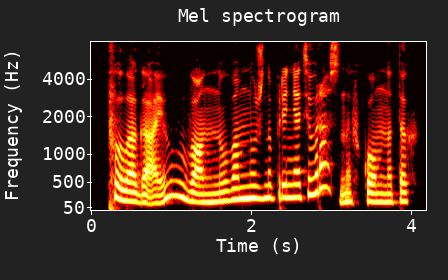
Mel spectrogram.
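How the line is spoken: Mocking question. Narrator (Russian): насмешливо спросил он, вторя словам Пенни

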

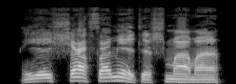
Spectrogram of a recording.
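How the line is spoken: Hissing reply. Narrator (Russian): прошипел ей в ответ лихорук

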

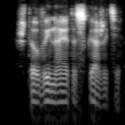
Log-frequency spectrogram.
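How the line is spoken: Icy voice. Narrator (Russian): обратилась Маргарет к Дагвилару все тем же ледяным голосом

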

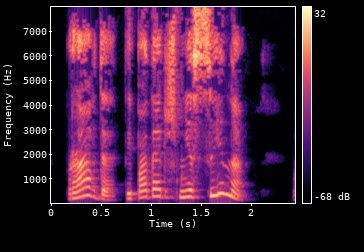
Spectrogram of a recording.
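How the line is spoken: Exclamation. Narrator (Russian): воскликнул

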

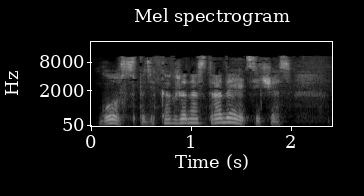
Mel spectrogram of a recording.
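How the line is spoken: Muttering. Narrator (Russian): пробормотал он

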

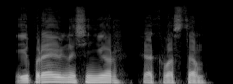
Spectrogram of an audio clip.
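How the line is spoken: Pleased chuckle. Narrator (Russian): довольно хохотнул блондин

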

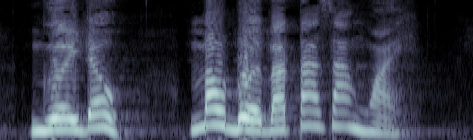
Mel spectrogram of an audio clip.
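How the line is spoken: Furious, loud. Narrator (Vietnamese): Cố Vĩ Y vô cùng tức giận, lớn tiếng nói

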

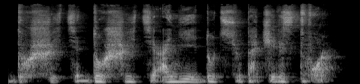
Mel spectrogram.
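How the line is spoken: Whispers all around. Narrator (Russian): шептали со всех сторон

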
